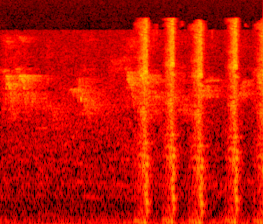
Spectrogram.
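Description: Plastic bottles are set down on a shelf with quick clicks.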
